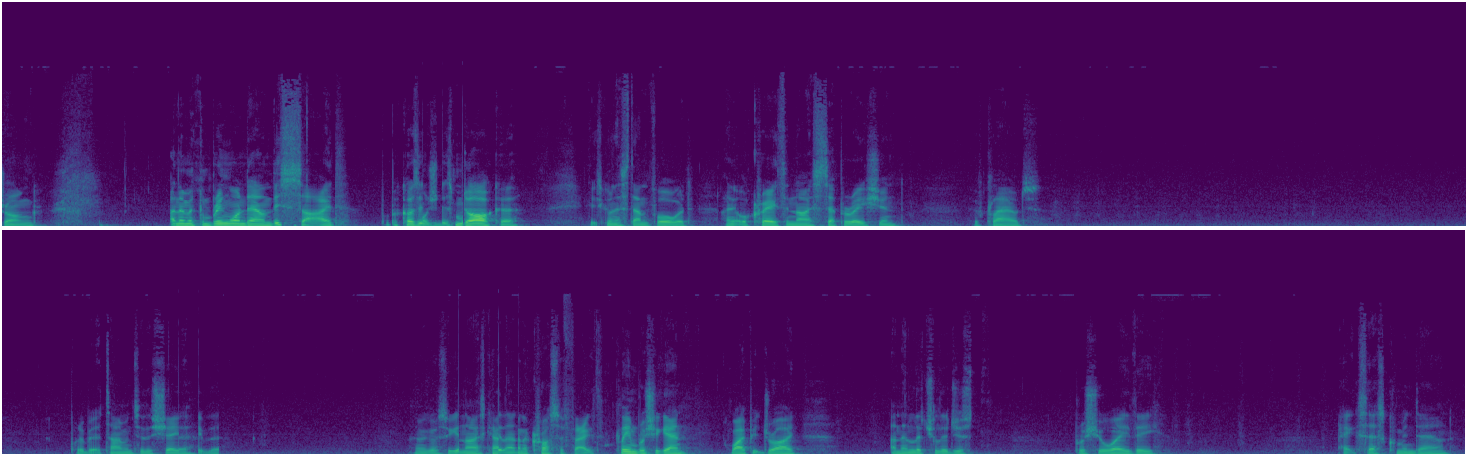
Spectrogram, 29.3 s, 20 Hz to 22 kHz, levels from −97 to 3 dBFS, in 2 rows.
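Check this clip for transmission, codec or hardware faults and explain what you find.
Transmission faults are present: four brief passages where the audio plays in the wrong order.

Chunks out of order occur at 4.2–4.6, 16.4–16.8, 19.2–19.8 and 26.4–26.8 s. In each, a 200 ms block arrives one slot late (two slots late at 19.2 s), so the sound jumbles briefly across the hard joins. Waveform and spectrogram show three abrupt vertical discontinuities per event, with mismatched content either side.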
